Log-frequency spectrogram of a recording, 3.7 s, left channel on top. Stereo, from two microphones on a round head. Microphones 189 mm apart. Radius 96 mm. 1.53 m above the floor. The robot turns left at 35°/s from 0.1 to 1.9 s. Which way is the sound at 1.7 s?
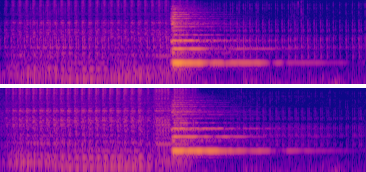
30° left (ahead or behind).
